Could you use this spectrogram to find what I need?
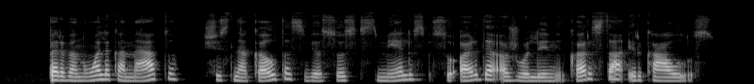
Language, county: Lithuanian, Vilnius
